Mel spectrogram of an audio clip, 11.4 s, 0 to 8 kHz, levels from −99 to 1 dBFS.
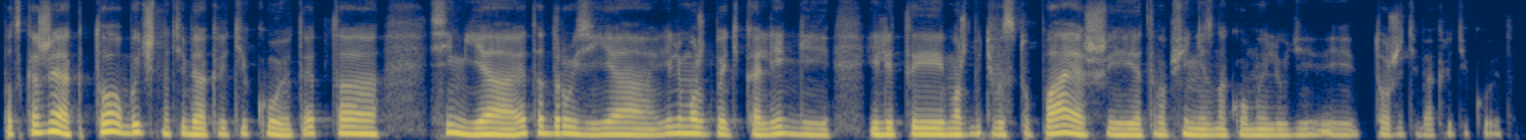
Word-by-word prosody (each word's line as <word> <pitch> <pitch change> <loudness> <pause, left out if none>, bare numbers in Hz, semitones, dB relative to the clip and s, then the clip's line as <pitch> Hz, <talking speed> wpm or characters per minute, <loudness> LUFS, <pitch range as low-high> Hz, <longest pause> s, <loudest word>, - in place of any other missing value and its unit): Подскажи, 170 +6 +3
а - - +4
кто 185 +7 +2
обычно 170 -3 0
тебя 135 -3 +2
критикует? 135 -1 -3
Это 150 -2 +1 0.3
семья, 135 -6 +3
это 155 +3 +1
друзья 130 -4 0
или, 145 +4 0
может 145 -2 +1
быть, 135 -3 -2
коллеги, 125 -2 -1 0.3
или 130 -1 +2
ты, 130 0 +2
может 130 +1 0
быть, 150 0 -7
выступаешь, 135 +2 0
и 125 -1 0
это 120 +2 -1
вообще 120 +3 -3
незнакомые 120 -1 -1
люди, 115 +1 -5
и 120 -1 -7
тоже 130 -1 -7
тебя 130 -5 -14
критикуют? 145 +2 -17
135 Hz, 145 wpm, -21 LUFS, 125-150 Hz, 0.3 s, а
